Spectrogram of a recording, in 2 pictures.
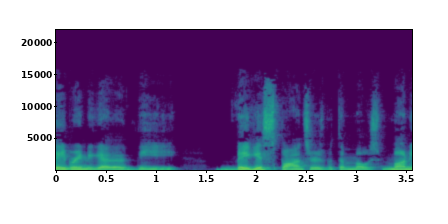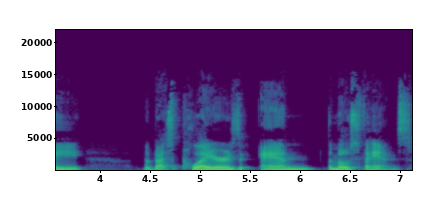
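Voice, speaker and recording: A man with a normal speaking voice talks at a medium pitch with lively intonation on a very clean recording against a silent background. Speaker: political commentator. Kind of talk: scripted commentary segment.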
